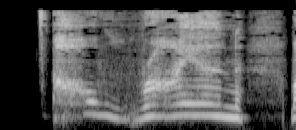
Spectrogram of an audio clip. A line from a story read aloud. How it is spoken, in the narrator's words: my mum sighed, exhausted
